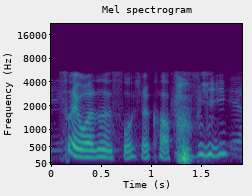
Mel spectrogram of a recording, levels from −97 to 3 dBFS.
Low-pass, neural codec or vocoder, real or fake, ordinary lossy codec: 5.4 kHz; none; real; none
